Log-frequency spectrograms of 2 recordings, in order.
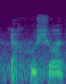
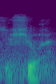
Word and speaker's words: Yeshua: Yahushua is not a proper pronunciation in Hebrew. That breaks the rules of Hebrew grammar. Hebrew, correct, biblical, and modern Hebrew grammar, it's Yeshua, not Yahushua.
